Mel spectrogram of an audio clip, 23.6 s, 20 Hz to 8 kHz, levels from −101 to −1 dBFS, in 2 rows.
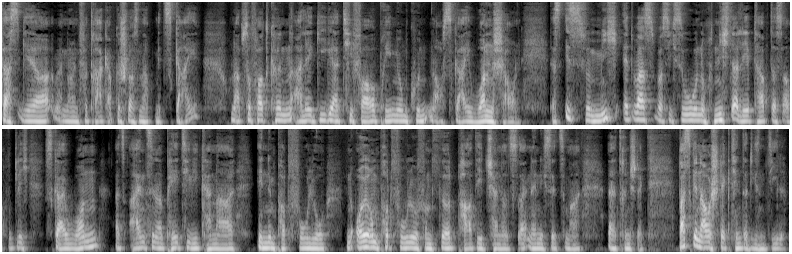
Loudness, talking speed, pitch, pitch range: -24 LUFS, 160 wpm, 120 Hz, 115-135 Hz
